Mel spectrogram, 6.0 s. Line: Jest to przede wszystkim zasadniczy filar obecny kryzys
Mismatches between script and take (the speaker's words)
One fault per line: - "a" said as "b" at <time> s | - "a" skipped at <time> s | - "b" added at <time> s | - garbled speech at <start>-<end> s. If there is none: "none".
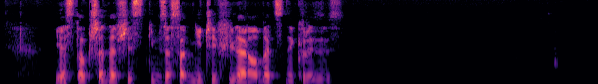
none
